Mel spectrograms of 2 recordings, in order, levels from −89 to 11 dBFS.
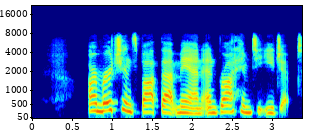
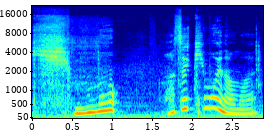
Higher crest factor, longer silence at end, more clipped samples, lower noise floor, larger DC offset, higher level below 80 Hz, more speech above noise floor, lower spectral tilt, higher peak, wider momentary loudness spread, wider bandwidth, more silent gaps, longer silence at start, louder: about the same, 14 dB vs 14 dB; about the same, 0 s vs 0 s; neither; first, -54 dBFS vs -41 dBFS; neither; second, -58 dBFS vs -44 dBFS; first, 39 dB vs 21 dB; second, -4 dB/octave vs -6 dB/octave; first, -2 dBFS vs -8 dBFS; second, 6 LU vs 9 LU; second, 8.2 kHz vs 16.5 kHz; neither; first, 0.7 s vs 0 s; first, -15 LUFS vs -21 LUFS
